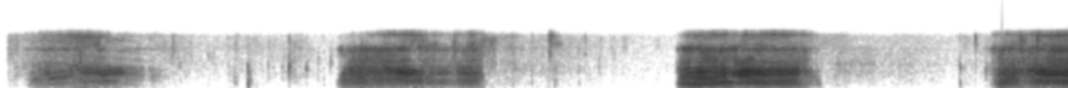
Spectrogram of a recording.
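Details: Loud rattling snores on the in-breath, about one every three seconds, with quiet out-breaths between; snoring.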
